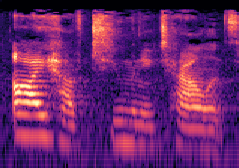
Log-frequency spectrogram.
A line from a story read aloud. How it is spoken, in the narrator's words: Margaret groaned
